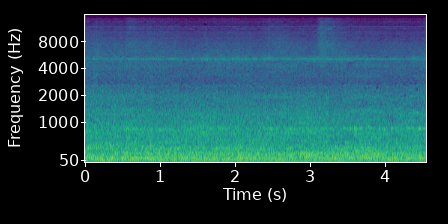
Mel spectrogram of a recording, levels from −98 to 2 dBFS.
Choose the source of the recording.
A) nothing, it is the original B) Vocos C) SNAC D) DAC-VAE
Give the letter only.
C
